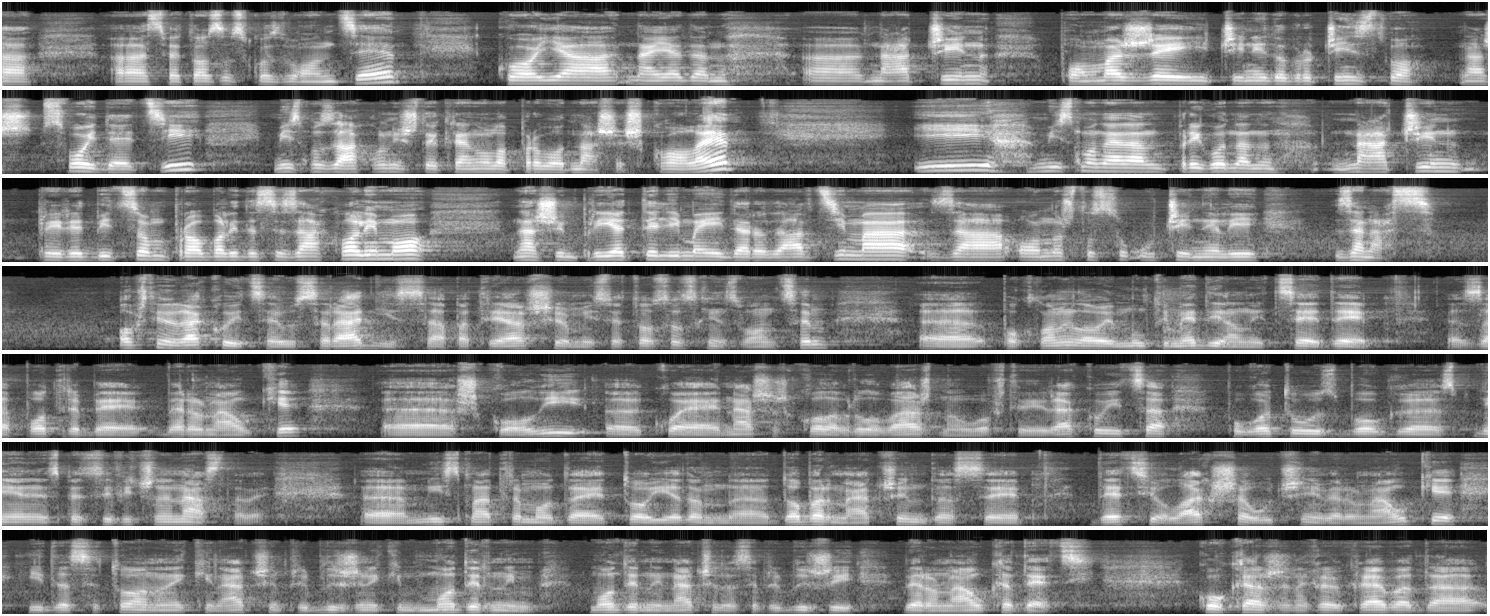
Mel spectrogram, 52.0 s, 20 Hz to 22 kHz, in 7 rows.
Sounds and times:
Speech: 0:00.0 - 0:11.2, 0:12.0 - 0:22.1, 0:22.9 - 0:52.0.

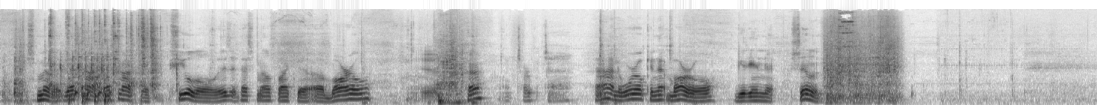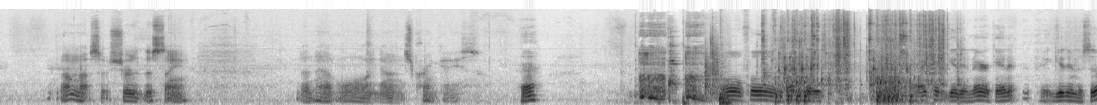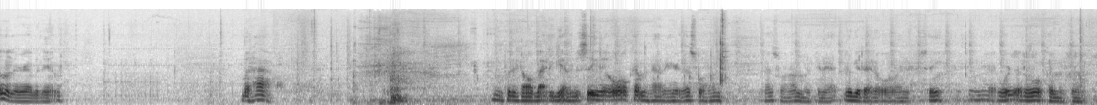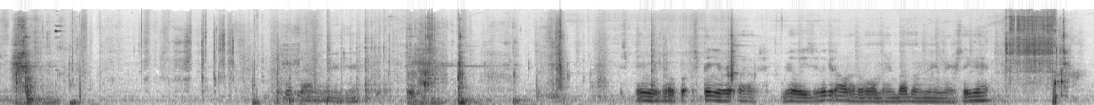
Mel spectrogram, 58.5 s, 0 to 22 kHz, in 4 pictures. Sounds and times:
Speech: 0:00.4 - 0:05.0, 0:05.6 - 0:11.0, 0:15.2 - 0:17.2, 0:18.6 - 0:21.9, 0:24.2 - 0:25.7, 0:26.7 - 0:30.2, 0:32.5 - 0:33.0, 0:35.8 - 0:43.8, 0:47.6 - 0:48.8, 0:52.2 - 0:57.2.

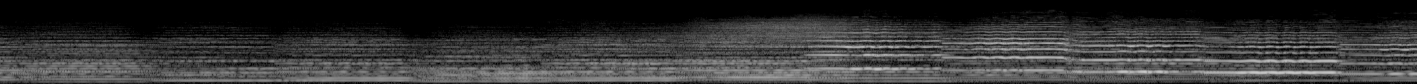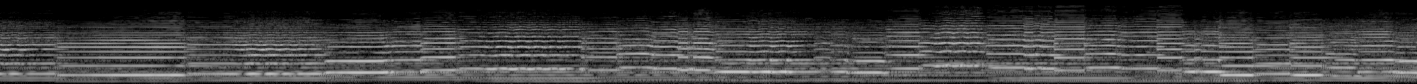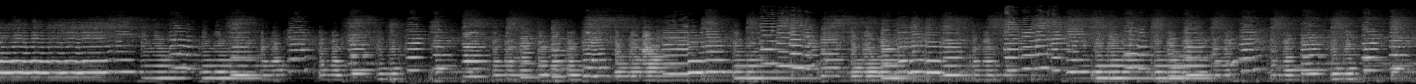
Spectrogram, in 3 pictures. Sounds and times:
Violin, fiddle: 0:00.0 - 0:42.5.

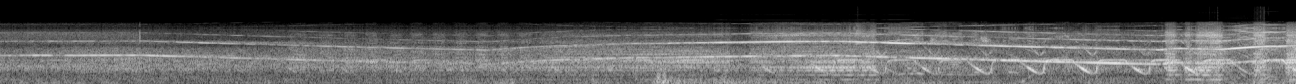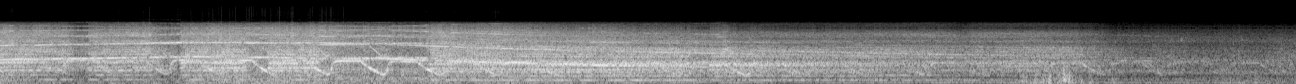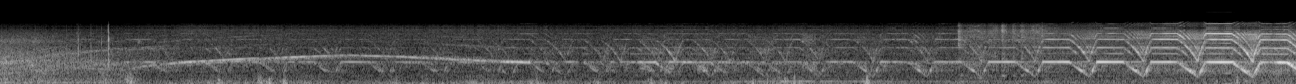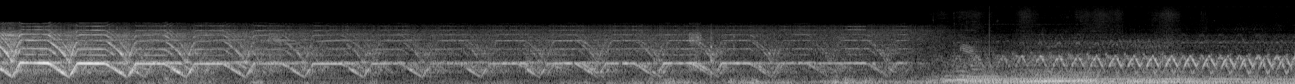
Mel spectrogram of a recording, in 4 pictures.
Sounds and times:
Police car (siren): 0:00.0 - 0:51.8.

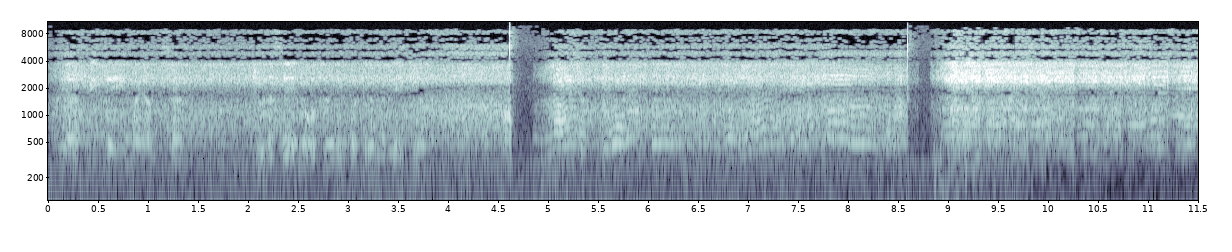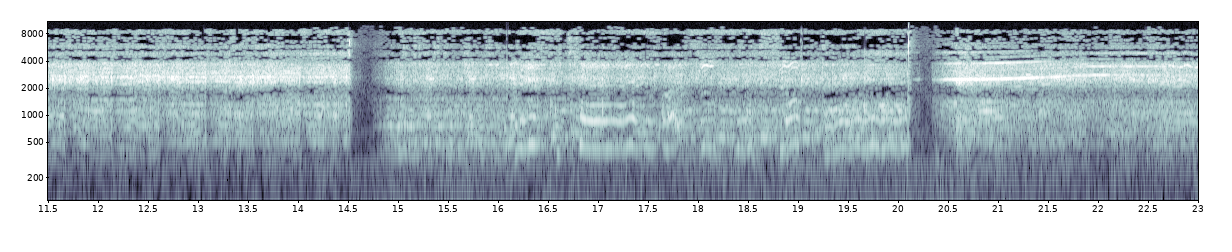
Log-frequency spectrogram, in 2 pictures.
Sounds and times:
Music: 0:00.0 - 0:23.0
Radio: 0:00.0 - 0:23.0.

